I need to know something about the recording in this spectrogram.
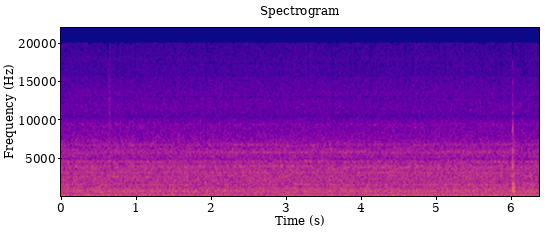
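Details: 2000 Chevy K2500 with the 5.7 Vortec and CSI injection, after reinstalling the distributor and setting timing to zero during a crank-no-start repair: steady, even idle with no misses, knocks or ticks; normal idle.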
